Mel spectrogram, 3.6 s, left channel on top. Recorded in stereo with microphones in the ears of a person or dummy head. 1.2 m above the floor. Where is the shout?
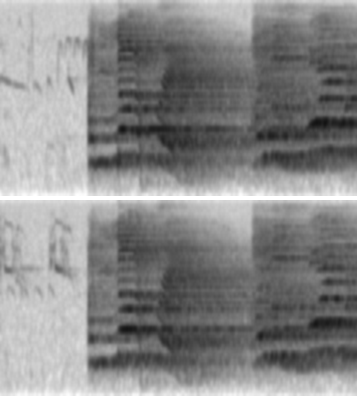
15° left (ahead or behind), 0.6 m; by 3.5 s 10° left (ahead or behind), 2.5 m.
